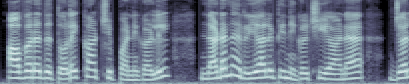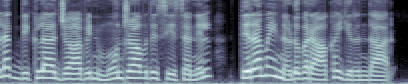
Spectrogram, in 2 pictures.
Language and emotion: Tamil, neutral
